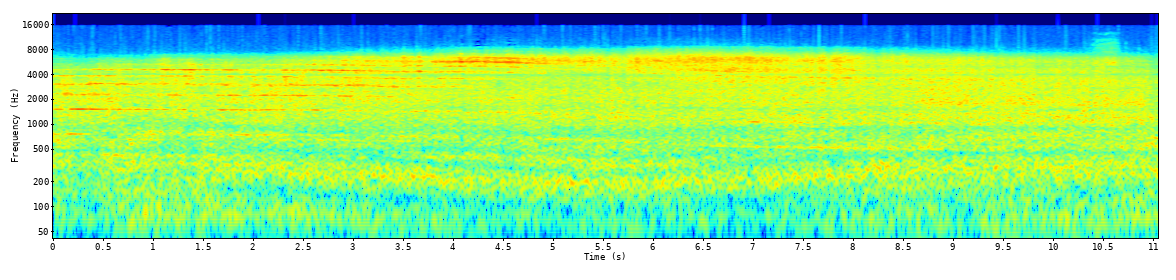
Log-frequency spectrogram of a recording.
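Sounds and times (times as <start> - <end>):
jet airliner passing low overhead: 0.0 - 11.0.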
